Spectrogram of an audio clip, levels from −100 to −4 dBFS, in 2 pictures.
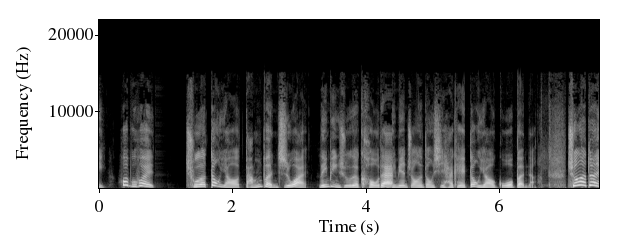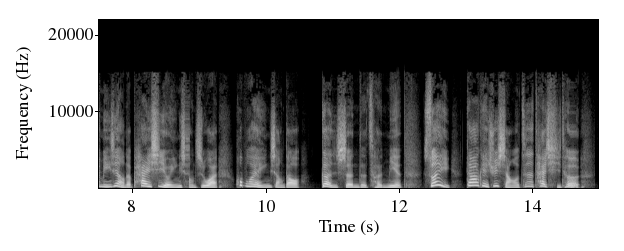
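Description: Lost LE Audio frames break up this speech clip at 0.86–0.97 s (about 170 ms lost), 2.56–2.65 s (40 ms scattered over 80 ms in short runs of around 20 ms), 4.32–4.41 s (80 ms), 8.80–8.86 s (60 ms) and 14.58–14.67 s (80 ms). At each gap the decoder repeats the last spectrum with randomised signs, so the sound smears into a noisy blur and fades on the longer losses. The gap lengths fit whole 10 ms frames, and the light, slightly grainy edge elsewhere is likely from the Bluetooth LC3 compression.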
